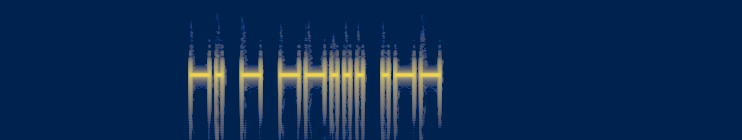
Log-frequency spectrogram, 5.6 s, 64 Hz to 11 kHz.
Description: Morse code, heard as a keyed tone, about 25 wpm, 700 Hz. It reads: NT7W
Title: USA Call Signs - 4 Characters - Repeated 2x - 25wpm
